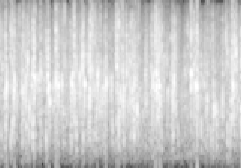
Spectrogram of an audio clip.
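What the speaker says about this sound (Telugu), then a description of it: "కంపెనీ వాళ్ళకి చప్పట్లు కొట్టాలి" An audience of school students and Rotary Club members at a bunk bed donation event at a KGBV school applauds, giving a dense, steady patter of many hands clapping together.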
